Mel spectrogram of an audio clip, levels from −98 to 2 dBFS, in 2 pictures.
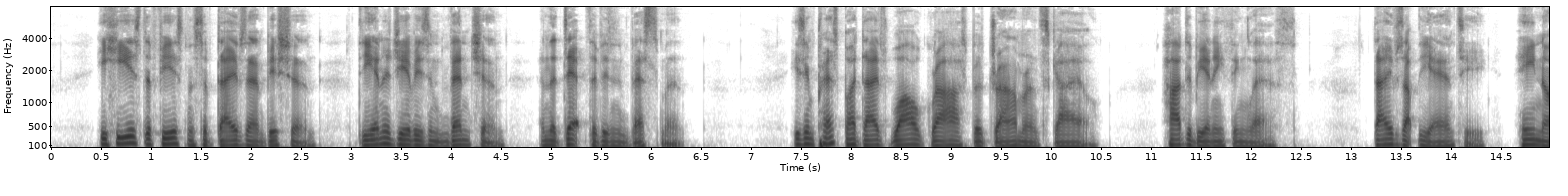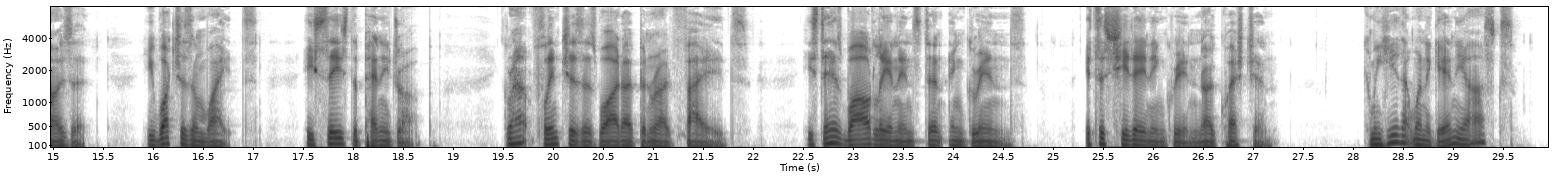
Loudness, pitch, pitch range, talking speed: -25 LUFS, 95 Hz, 85-110 Hz, 155 wpm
